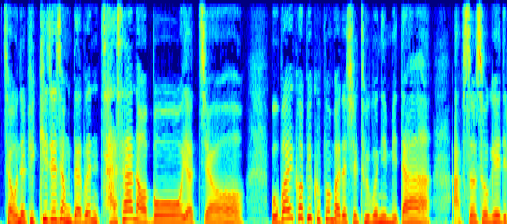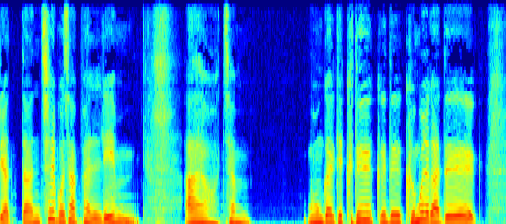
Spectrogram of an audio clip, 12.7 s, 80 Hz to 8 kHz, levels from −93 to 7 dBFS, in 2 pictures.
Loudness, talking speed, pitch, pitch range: -14 LUFS, 260 characters per minute, 215 Hz, 200-245 Hz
